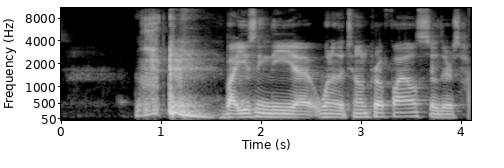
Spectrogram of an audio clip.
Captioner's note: clearing throat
